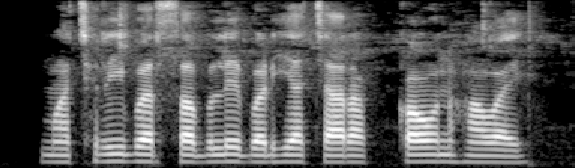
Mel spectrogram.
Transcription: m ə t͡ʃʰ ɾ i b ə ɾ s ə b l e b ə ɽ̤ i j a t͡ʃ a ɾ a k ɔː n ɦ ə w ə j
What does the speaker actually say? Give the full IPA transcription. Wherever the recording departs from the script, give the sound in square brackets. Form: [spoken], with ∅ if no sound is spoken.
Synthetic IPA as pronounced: m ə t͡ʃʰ ɾ i b ə ɾ s ə b l e b ə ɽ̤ i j a t͡ʃ a ɾ a k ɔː n ɦ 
